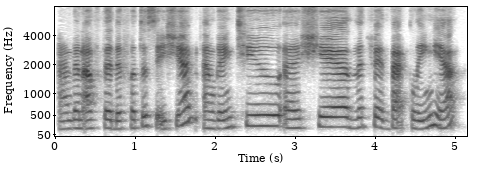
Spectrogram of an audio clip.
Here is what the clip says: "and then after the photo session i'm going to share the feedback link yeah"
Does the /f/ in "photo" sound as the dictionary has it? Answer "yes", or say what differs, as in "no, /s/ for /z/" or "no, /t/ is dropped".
yes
